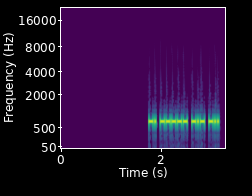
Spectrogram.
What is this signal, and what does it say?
Morse code, heard as a keyed tone, about 44 wpm, 700 Hz. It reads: N0KD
